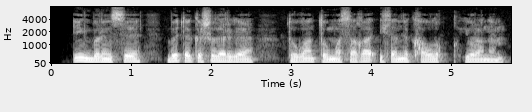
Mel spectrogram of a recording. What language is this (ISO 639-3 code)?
bak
